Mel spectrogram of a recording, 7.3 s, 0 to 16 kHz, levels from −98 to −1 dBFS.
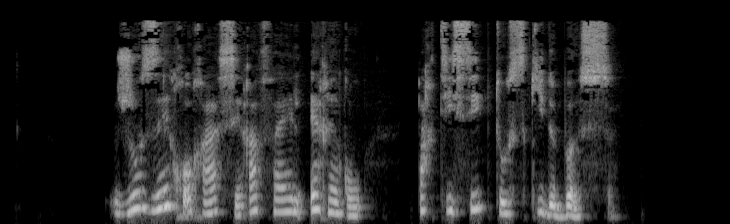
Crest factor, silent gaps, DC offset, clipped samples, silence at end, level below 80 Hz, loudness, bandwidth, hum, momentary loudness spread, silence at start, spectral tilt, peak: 20 dB; 4.04-4.18 s; under 0.1%; under 0.1%; 1.15 s; -76 dBFS; -31 LUFS; 11.5 kHz; none; 9 LU; 1.15 s; -3.5 dB/octave; -14 dBFS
